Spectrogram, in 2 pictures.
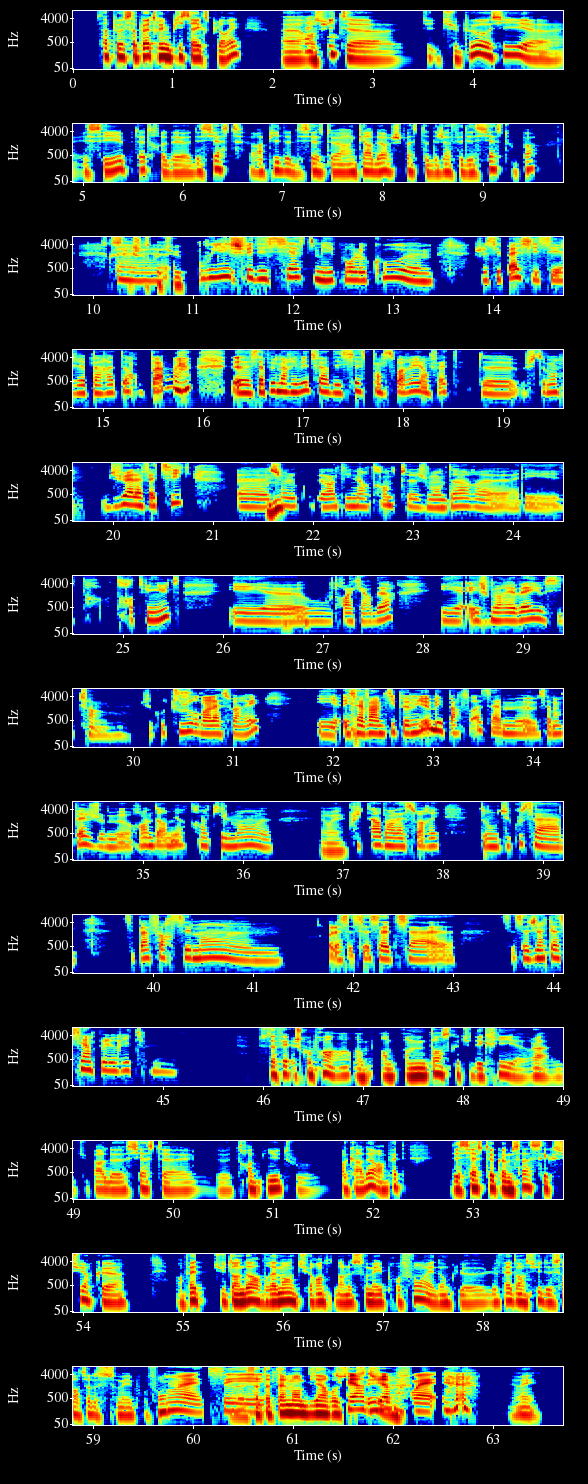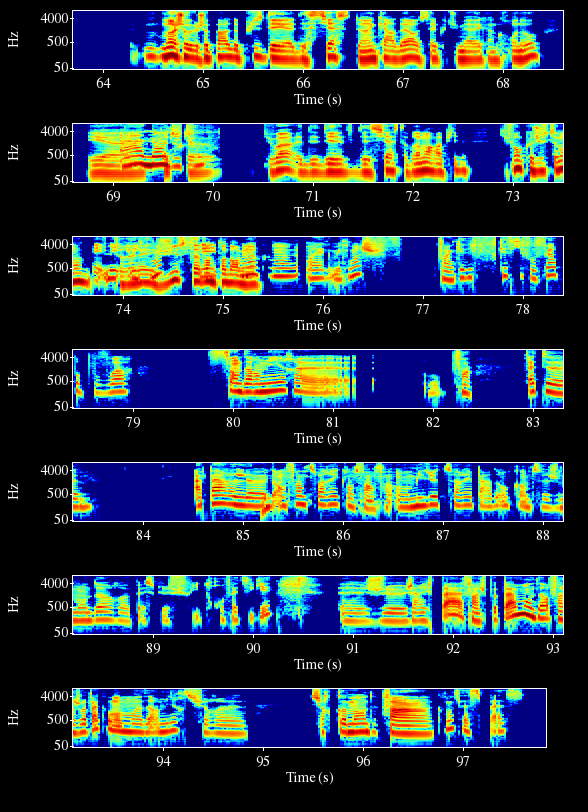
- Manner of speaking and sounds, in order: other background noise; chuckle; chuckle
- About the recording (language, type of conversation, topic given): French, advice, Comment puis-je mieux équilibrer travail, repos et loisirs au quotidien ?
